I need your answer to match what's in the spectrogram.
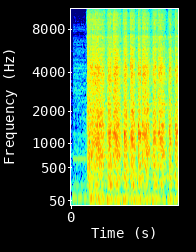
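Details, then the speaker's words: Heavily modified turbo Honda NSX sat about 10 years, being cranked to check for injector pulse; starter churns evenly with no firing; owner suspects injectors stuck shut; cranks but won't start. "I got Tim here we are going to go through crank this thing over and see if we have a pulse to know that the ECU is trying to fire the injector"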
